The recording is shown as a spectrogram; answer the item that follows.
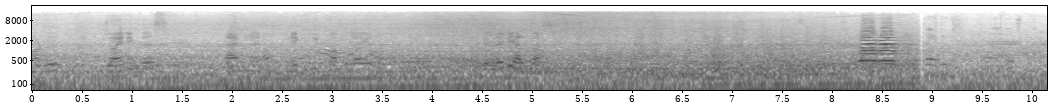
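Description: Roadside traffic with a low vehicle rumble that swells for a few seconds, then a short, loud vehicle horn honk near the end.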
